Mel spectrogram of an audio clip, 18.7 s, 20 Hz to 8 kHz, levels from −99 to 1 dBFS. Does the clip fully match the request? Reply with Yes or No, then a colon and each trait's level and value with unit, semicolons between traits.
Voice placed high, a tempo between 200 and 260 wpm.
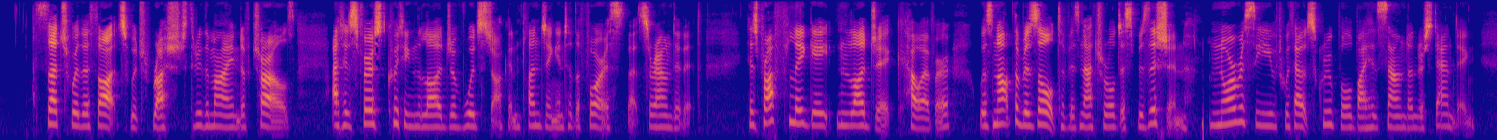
No: high, 225 Hz; average, 150 wpm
